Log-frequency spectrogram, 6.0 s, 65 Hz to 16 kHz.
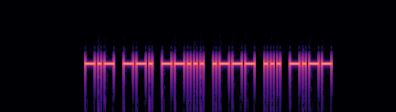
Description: Morse code, heard as a keyed tone, about 25 wpm, 700 Hz. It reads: KG7JSY
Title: USA Call Signs - 6 Characters - Repeated 2x - 25wpm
